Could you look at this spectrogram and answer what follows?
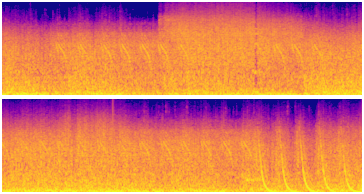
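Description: Dense, continuous video game explosions from shooting planets in a Net Yaroze title, loud rumbling booms and bursts piling over one another for several seconds, with sharp blasts near the end.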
